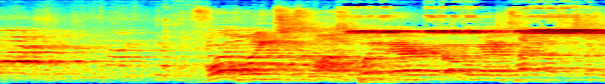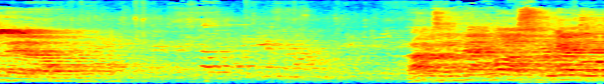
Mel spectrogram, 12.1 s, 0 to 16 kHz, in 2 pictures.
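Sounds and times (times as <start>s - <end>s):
voices echoing in a hall: 0.0s - 12.0s.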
